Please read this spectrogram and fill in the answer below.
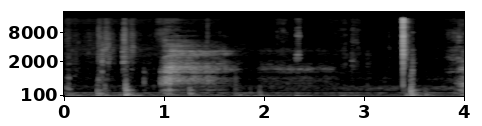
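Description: Handling noise from adjusting the camera's zoom: a few faint taps and clicks, a brief soft rustle about a second in, and one sharper knock a little after three seconds.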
